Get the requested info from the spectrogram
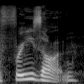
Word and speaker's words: frisson: Oh, Frisson. It's pronounced Frisson.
